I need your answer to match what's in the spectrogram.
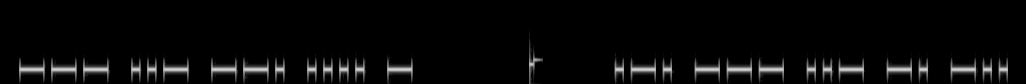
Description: Morse code, heard as a keyed tone, about 15 wpm, 700 Hz. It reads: OUGHT ROUND
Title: Sets of 5 Words Encore - New Word Drill - 15wpm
